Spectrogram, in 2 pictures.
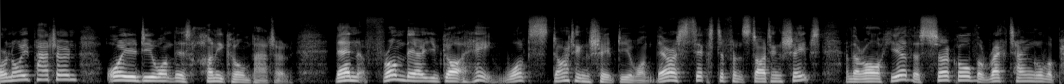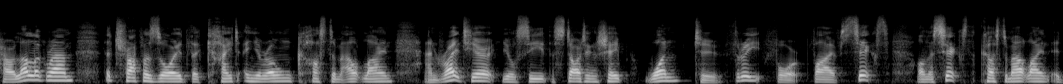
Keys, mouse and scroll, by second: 1.0-2.1 drag, 8.4 scroll down 1, 9.5-10.0 scroll down 1, 10.1 scroll down 1, 11.9 scroll down 1, 14.4 scroll up 1, 17.2-19.9 drag, 17.4-18.7 scroll down 1, 18.7-19.1 scroll up 1.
